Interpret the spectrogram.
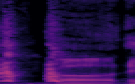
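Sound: dog barking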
